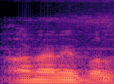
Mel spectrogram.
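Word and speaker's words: honourable: রহমান সাহেব একজন সম্মানী লোক, mister Rahman is অ্যান অনারেবল person, man, অনারেবল ম্যান, অর্থাৎ অনারেবল এইচের উচ্চারণ নাই, অ্যান বসছে।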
